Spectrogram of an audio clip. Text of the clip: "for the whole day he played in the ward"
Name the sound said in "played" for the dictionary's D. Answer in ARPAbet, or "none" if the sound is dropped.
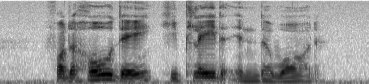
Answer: D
